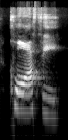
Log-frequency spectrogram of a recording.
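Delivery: "Coffee" in a loud, overdone accent; exaggerated regional accent. Shown as a demonstration. Woman teased about her accent repeats coffee, exaggerated accent. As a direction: lean hard on the accented vowel of "Coffee". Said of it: "get mocked for my accent".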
